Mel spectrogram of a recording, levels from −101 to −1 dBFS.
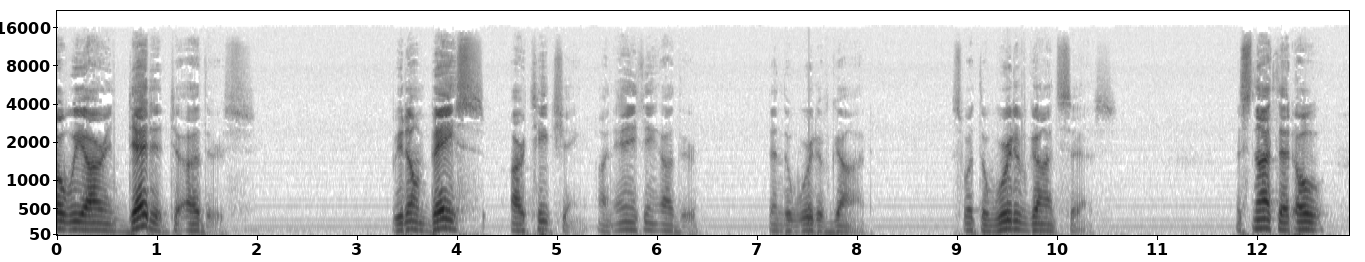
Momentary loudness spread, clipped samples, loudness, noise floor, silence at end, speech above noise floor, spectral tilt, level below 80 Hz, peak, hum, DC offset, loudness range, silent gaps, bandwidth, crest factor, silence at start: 24 LU; under 0.1%; -27 LUFS; -67 dBFS; 0.3 s; 40 dB; -4.5 dB/octave; -56 dBFS; -6 dBFS; 60 Hz at -65 dBFS; under 0.1%; 11 LU; none; 16 kHz; 24 dB; 0 s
